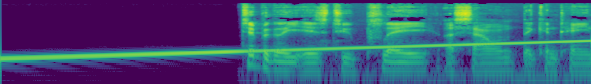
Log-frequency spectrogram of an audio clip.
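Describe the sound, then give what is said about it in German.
A synthetic sine-sweep test tone for acoustic room measurement glides smoothly and steadily upward in pitch. It plays alone at first, then continues under talk. “Dafür haben sie allerdings keinen schönen Chorgesang genutzt, sondern ein synthetisches Geräusch.”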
